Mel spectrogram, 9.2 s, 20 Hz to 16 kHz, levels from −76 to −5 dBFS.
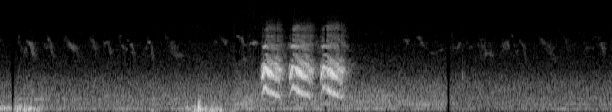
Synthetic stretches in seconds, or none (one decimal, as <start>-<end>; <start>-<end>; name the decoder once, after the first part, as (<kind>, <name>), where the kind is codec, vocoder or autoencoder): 0.5-1.3 (vocoder, BigVGAN v2); 3.5-4.0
